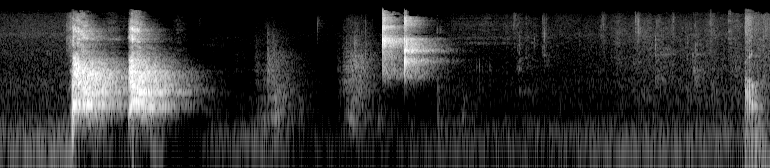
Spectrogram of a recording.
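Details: Pit bull Veronica Lynn, indoors during a treat-rewarded session learning the wipe-your-paws trick, gives two sharp, loud barks about half a second apart, followed by quieter rustling, a brief high burst and a final short sound.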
